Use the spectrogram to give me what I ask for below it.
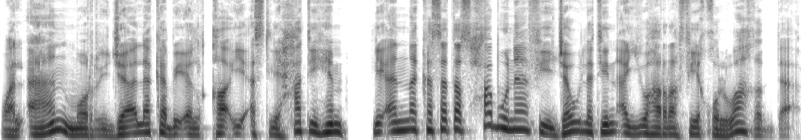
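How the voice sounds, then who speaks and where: A man voicing a cool, sarcastic male secret agent who speaks calmly and coldly. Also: mid-range voice, quick pace, no room sound, studio quality, natural voice. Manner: calm, mocking, cold.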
